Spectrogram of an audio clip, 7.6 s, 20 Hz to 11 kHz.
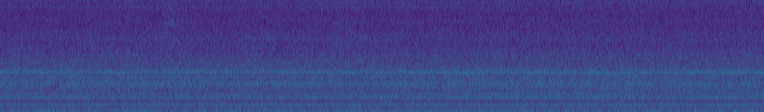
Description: This is my home made r600a, low temp, constant cut in condensing unit with 2 speed evaporator fan,auto defrost.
